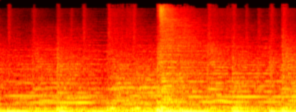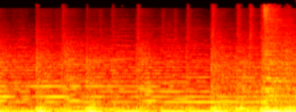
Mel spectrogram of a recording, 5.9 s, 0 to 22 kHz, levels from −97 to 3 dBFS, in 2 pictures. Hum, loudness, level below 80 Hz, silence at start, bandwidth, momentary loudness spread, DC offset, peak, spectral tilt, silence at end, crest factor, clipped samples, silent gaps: none; -22 LUFS; -20 dBFS; 0 s; 19 kHz; 7 LU; under 0.1%; -2 dBFS; -6 dB/octave; 0 s; 16 dB; under 0.1%; none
